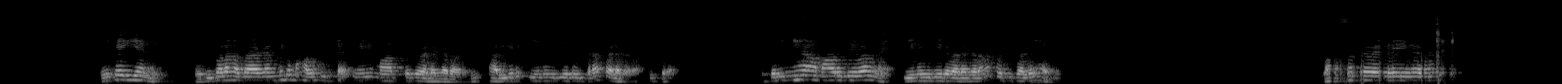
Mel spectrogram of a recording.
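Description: A young man speaks calmly through an online call, in short bursts with pauses.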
